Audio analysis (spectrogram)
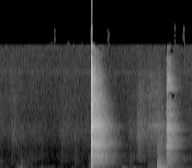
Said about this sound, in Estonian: äkki me saame selle välja lõigata, ma teen siia plaksu.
